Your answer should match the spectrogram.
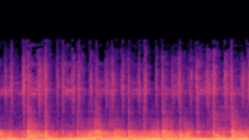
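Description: Acoustic ethno-breakbeat groove: a low male vocal bass line over darbuka and shaker, with the high sung mantra melody dropping out.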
